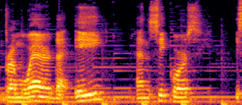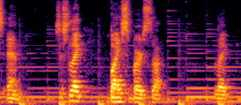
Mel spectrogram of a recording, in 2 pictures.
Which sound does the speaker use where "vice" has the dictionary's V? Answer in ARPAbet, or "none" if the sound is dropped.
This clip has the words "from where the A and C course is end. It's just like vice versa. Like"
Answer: B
